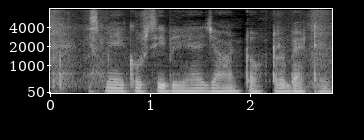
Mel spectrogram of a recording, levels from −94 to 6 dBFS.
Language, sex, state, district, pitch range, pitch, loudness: Hindi, male, Himachal Pradesh, Shimla, 95-100 Hz, 100 Hz, -21 LUFS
